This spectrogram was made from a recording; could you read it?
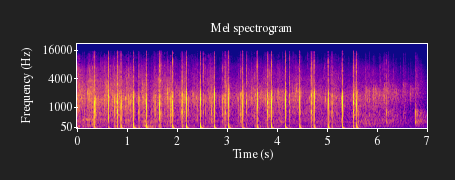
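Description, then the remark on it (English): An audience applauds steadily for several seconds, dense overlapping claps with a few sharp, louder individual claps standing out, fading slightly toward the end. “And so I want you to give him a hand of applause because he's a hero.”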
